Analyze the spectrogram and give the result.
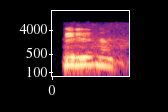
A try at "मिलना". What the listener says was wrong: मिलना नहीं, मिलना। ला में आ है।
